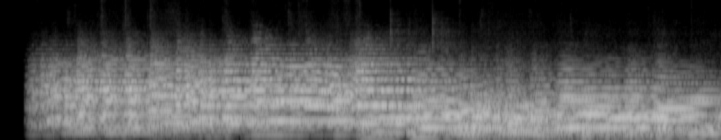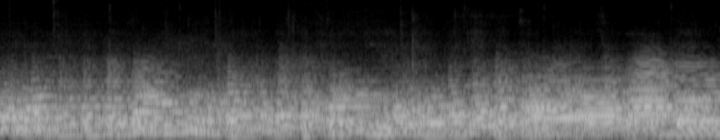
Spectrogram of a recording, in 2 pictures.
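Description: Brass quintet of two trumpets, French horn, trombone and tuba playing a slow, sustained chordal passage. The tuba's low bass line comes in about three and a half seconds in.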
